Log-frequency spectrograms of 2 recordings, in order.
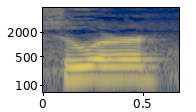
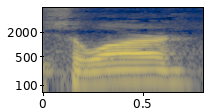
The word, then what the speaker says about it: Sewor: about my so our yes I've heard it pronounced sewer online it's actually so are the only thing I don't like about this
